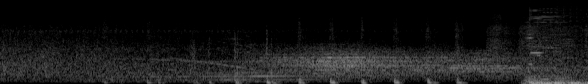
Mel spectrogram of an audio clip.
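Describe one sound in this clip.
Footsteps tread steadily through grass.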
